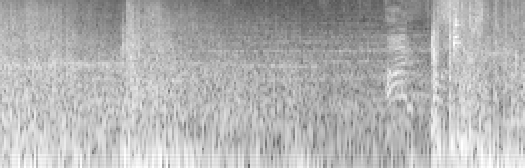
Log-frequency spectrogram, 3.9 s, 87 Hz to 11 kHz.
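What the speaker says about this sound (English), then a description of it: "Rockets firing off our artillery." Artillery rockets firing during a Total War: Warhammer 3 battle: a steady low rumble with a sharp whooshing burst near the end, fairly faint, under battlefield din.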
